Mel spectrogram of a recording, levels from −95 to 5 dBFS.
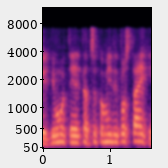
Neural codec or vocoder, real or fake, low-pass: codec, 16 kHz, about 1 kbps, DyCAST, with the encoder's durations; fake; 7.2 kHz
